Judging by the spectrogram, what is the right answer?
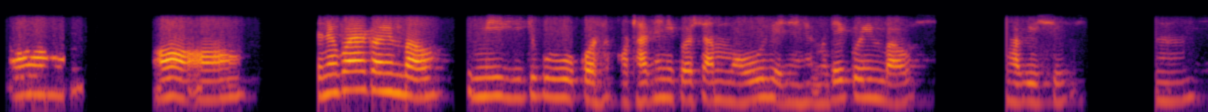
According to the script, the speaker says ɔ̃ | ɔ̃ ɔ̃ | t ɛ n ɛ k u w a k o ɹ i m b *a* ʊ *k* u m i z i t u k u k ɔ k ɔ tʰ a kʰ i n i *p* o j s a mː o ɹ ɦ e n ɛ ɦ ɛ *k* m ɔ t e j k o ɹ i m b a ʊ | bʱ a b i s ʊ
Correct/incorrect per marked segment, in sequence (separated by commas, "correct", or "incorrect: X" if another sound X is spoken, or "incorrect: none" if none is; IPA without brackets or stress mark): correct, incorrect: t, incorrect: k, incorrect: none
